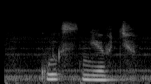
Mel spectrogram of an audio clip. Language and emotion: Russian, neutral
